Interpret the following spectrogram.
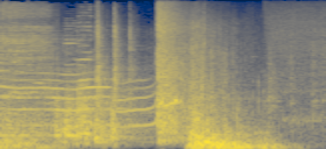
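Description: Animated film soundtrack: a held, high-pitched pitched sound over noise, then a deep, loud boom about a second and a half in.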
